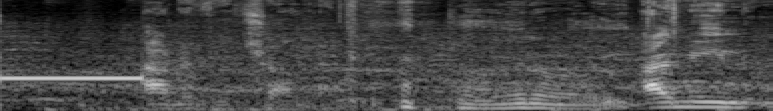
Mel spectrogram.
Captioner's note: laugh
